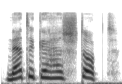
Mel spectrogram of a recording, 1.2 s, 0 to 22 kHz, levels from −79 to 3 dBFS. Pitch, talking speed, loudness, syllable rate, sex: 300 Hz, 145 wpm, -16 LUFS, 5.4 syllables/s, female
